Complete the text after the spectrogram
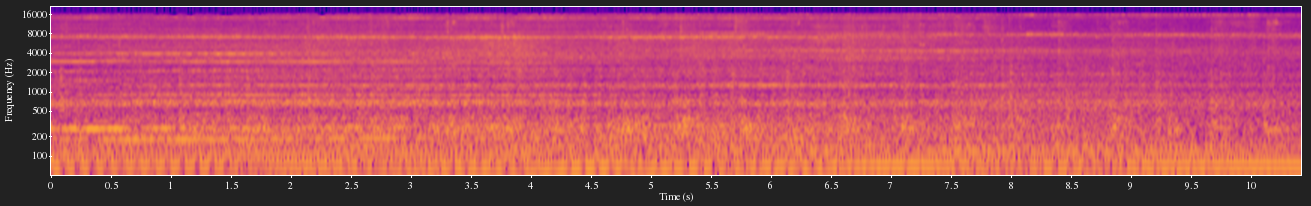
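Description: Diesel locomotive engines rumble loudly close by.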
